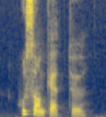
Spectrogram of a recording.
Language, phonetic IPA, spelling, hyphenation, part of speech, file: Hungarian, [ˈhusoŋkɛtːøː], huszonkettő, hu‧szon‧ket‧tő, numeral, Hu-huszonkettő.ogg
- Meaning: twenty-two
